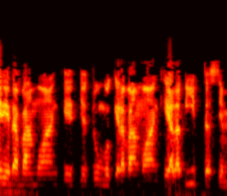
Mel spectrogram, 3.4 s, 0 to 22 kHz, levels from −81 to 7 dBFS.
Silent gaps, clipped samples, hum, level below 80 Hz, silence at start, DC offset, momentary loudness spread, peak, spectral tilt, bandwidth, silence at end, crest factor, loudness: none; under 0.1%; none; -70 dBFS; 0 s; under 0.1%; 10 LU; 0 dBFS; 1 dB/octave; 10 kHz; 0 s; 22 dB; -20 LUFS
